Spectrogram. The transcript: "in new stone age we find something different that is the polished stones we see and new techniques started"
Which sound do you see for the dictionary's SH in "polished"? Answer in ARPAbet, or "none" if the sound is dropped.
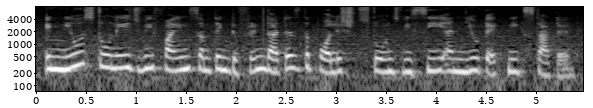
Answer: SH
